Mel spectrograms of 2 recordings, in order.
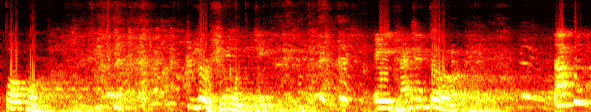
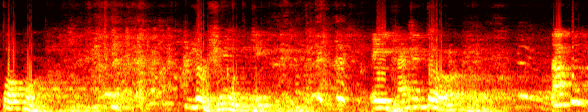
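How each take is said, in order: First: It is recited in an old man's voice. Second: It is recited in an old man's voice.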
